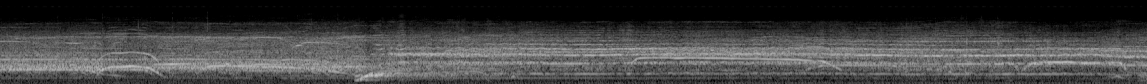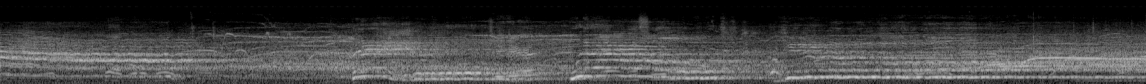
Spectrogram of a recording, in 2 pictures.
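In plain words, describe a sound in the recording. A live rock band plays loudly outdoors.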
